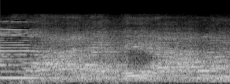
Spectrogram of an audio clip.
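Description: Unaccompanied devotional singing of verses through a microphone, with a note held steady around the start.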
